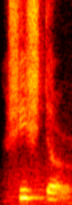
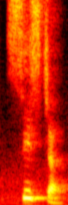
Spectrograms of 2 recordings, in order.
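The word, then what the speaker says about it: sister: young এর brother বোন সিস্টার সিস্টা না সিস্টার সিস্টার প্রোনাউন্সিয়েশনটা দেখবা কেমন সিস্টার সিস্টার তারপর বড় বোনকে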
